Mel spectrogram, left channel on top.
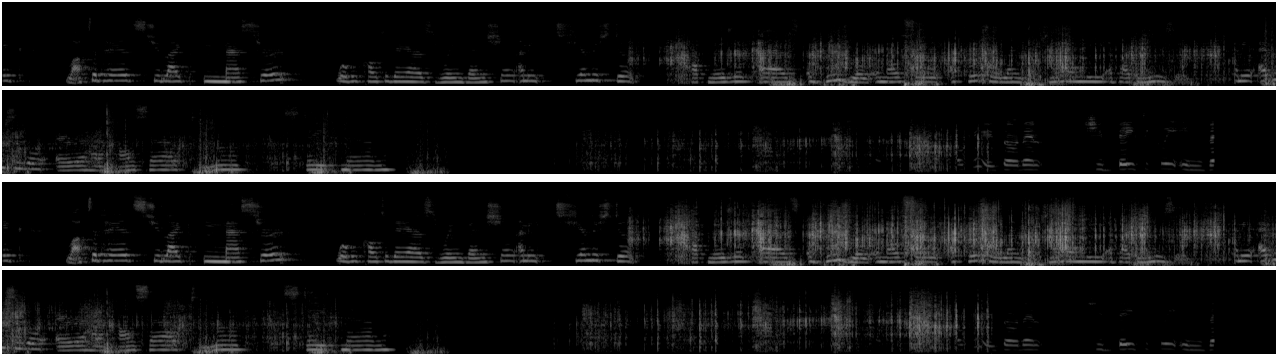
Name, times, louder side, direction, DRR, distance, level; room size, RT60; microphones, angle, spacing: voice 1, 0.0-3.0 3.3-6.4 6.9-15.2 15.5-16.7, right 1 dB, 20° right, 0.7 m, -46 dB
sound 1, 6.2-16.1 18.3-22.6, right 8 dB, 70° right, 0.7 m, -44 dB
sound 2, 7.7-8.6 9.0-9.6 10.1-10.8 11.2-12.1 12.4-13.1 13.7-14.2 14.6-15.3 15.8-16.3 16.8-17.2, left 2 dB, 15° left, 0.4 m, -49 dB
voice 2, 22.3-23.2 23.6-24.9, left 3 dB, 70° left, 4.5 m, -53 dB
head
